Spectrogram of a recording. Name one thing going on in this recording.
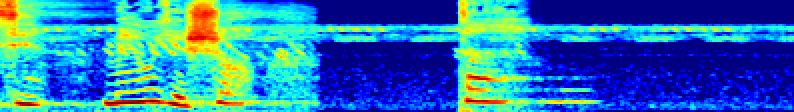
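A young girl speaks softly and anxiously.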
